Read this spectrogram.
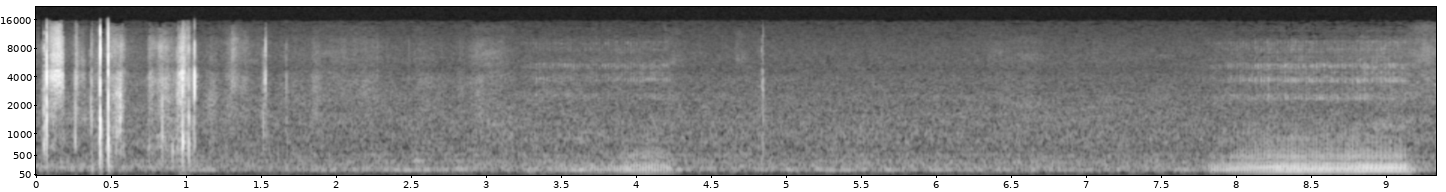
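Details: Sleeping dog snoring indoors: a few sharp clicks at the start, then two long, buzzy, rumbling snores, one in the middle and a louder one at the end, against a quiet room hiss.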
